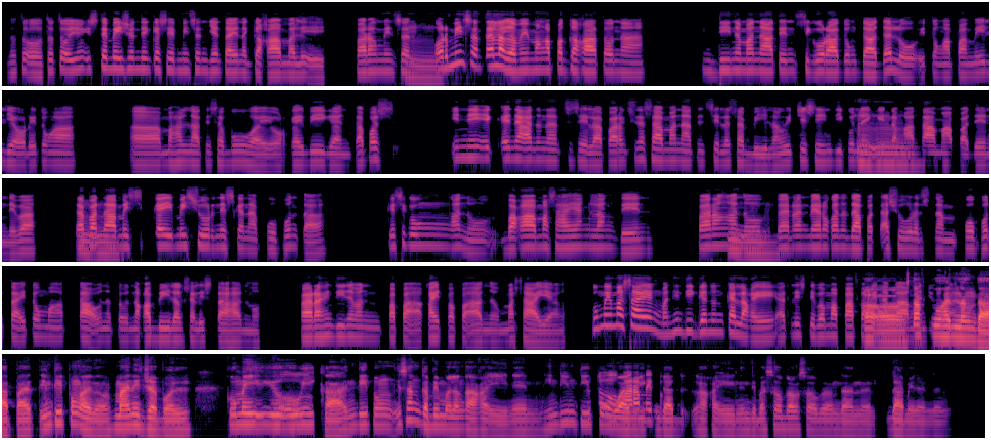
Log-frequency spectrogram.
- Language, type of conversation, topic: Filipino, podcast, Ano ang mga ginagawa mo para hindi masayang ang sobrang pagkain pagkatapos ng handaan?
- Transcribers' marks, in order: in English: "estimation"; in English: "sureness"; in English: "assurance"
